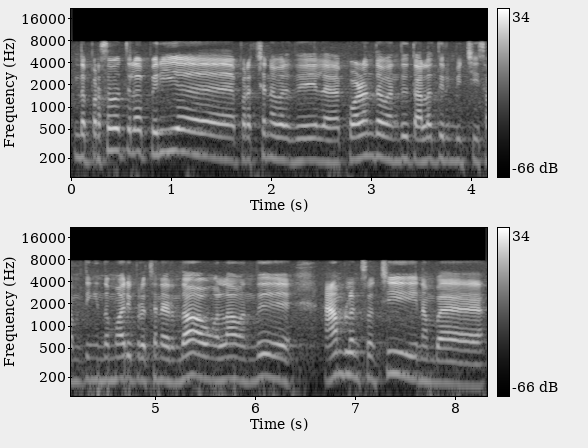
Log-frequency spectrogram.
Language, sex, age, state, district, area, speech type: Tamil, male, 18-30, Tamil Nadu, Tiruvannamalai, urban, spontaneous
